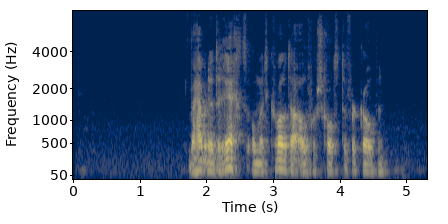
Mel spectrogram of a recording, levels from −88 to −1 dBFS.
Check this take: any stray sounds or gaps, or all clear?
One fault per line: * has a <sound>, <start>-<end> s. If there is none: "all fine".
all fine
